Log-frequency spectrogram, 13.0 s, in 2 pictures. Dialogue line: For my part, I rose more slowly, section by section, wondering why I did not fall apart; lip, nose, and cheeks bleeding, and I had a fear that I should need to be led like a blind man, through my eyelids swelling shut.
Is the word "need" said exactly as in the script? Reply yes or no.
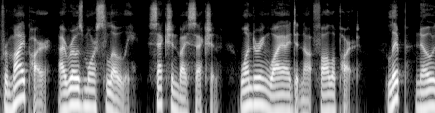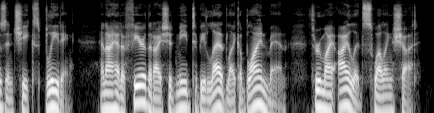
yes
